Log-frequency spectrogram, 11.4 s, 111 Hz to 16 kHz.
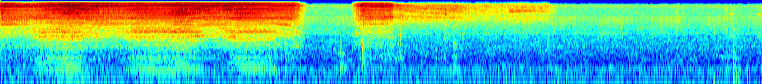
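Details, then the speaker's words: Dental implant osteotomy for a 13 mm implant using a 2.0 mm drill with a 13 mm drill stopper (MIS surgical kit, W&H Implantmed motor): high-pitched whine in repeated bursts from in-and-out motions that prevent overheating and burning the bone. "it is best the drill with in andout motions to prevent the drill from overheating and burning the"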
